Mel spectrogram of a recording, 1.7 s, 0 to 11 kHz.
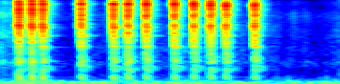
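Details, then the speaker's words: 2001 Honda Odyssey automatic, foot-operated parking brake pedal pressed down: a quick burst of about a dozen crisp metallic clicks, then it holds, a normal ratchet latching. "and i don't know if you can see that clearly it's kind of dark but this is your hand right but down by your foot and if you listen to it it works exactly the same as the handbrake"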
